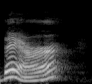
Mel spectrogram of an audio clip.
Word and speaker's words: there: Nunca diga there, there, there. Não, o último E não é pronunciado. Então, there termina ali, ó, com a língua enrolada, igual na porta, com a perna esquerda.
